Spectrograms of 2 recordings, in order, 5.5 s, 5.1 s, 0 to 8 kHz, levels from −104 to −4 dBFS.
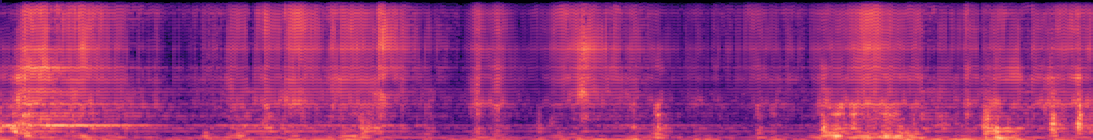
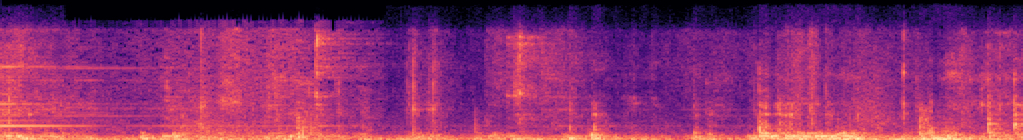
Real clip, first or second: second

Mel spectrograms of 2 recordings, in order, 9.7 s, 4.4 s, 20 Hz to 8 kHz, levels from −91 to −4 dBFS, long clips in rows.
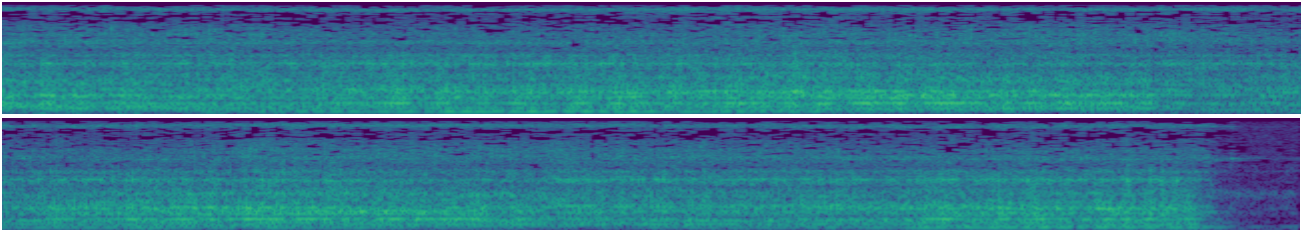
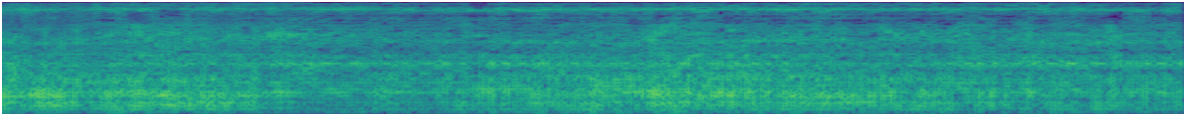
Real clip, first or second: first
